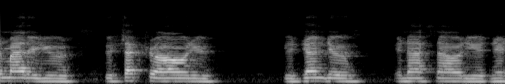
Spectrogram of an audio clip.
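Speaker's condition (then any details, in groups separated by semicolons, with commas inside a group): Cerebral palsy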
